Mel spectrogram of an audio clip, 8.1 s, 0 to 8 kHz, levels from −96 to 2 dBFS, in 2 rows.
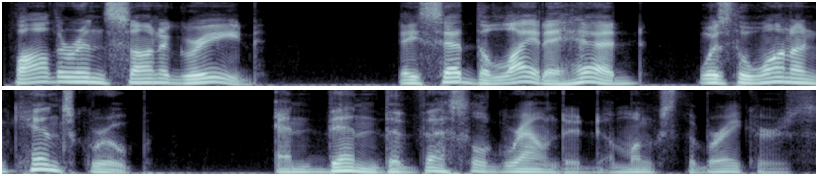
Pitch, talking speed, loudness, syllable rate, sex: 110 Hz, 170 wpm, -19 LUFS, 4.7 syllables/s, male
